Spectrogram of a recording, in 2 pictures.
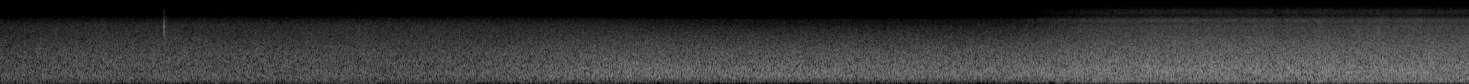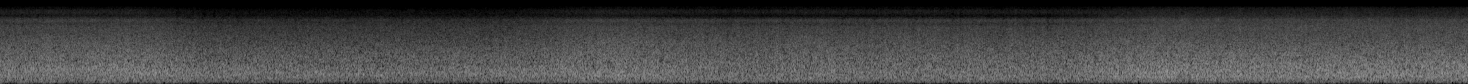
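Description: Mountain stream rushing and cascading over rocks, a steady rush of water that grows louder about ten seconds in and again near the end.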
